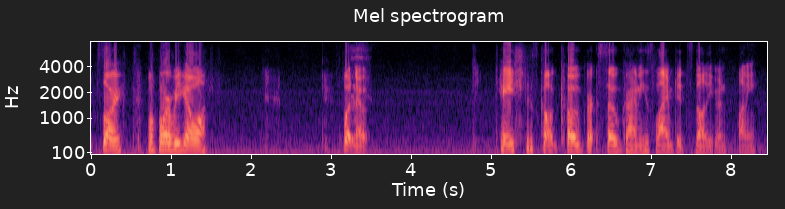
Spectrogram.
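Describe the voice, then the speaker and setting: A man's voice: fairly high pitch, steady tone, a little slow, pauses often, fairly bright tone, clean tone. A man in casual banter during a group reading, wry, jokey and sweary.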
